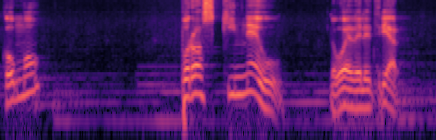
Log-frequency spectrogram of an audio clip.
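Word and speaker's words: προσκυνέω: Y esta palabra griega, adorar se pronuncia como prosquineu. Lo voy a deletrear. P r o s k dequilo y latina n e o pros quineo.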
